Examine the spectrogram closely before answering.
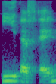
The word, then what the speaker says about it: Ifa: And underneath that is Equestrian Fitness Academy, which Abriana mentioned, which is branded and acronym is EFA, which is the pronunciation of my name.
